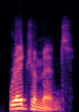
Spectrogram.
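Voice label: "regiment", American English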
